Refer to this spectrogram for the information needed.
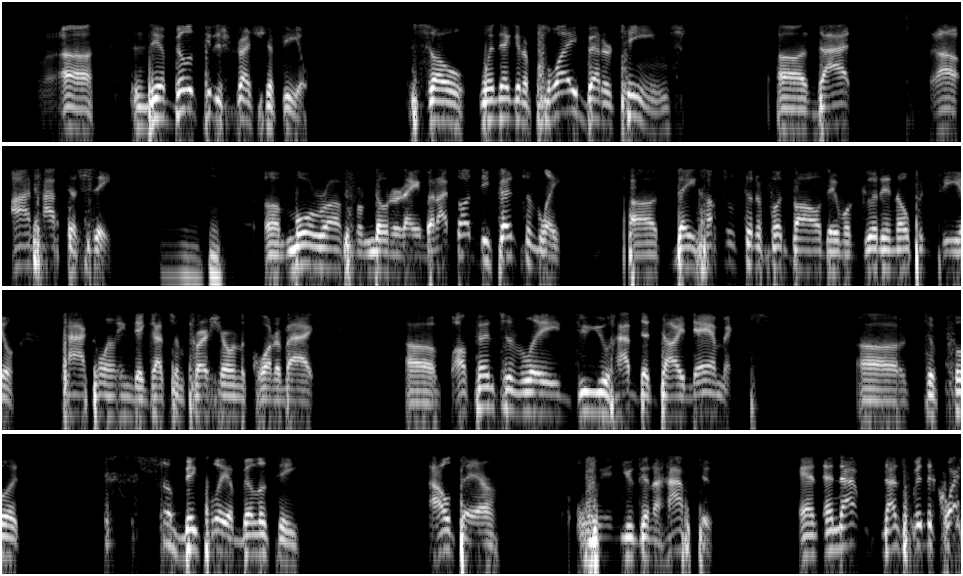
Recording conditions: phone line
